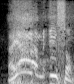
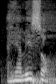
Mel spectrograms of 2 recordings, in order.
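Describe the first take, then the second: First: I am Esau, said up and firm; insistent claim. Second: I am Esau, dropped low and soft; soft repeat. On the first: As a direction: press the name Esau higher. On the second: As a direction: let the name Esau fall quiet. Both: Shown as a demonstration.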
